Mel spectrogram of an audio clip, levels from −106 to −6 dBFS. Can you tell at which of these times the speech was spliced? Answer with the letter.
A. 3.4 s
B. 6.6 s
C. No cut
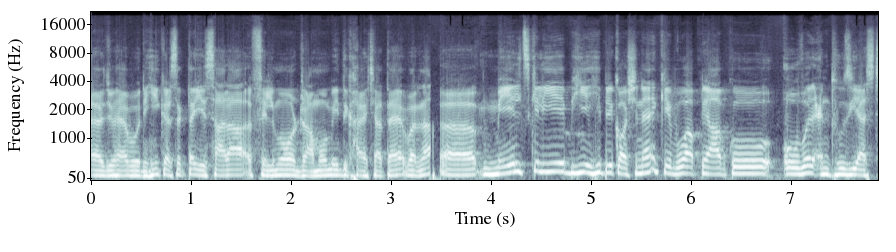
A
